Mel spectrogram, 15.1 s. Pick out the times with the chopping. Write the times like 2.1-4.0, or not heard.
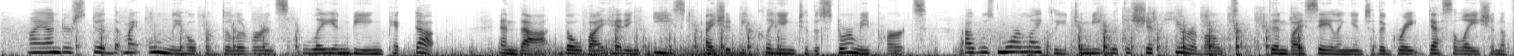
0.7-3.0, 5.8-7.8, 10.7-13.1.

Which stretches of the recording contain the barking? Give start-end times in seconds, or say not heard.
not heard.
